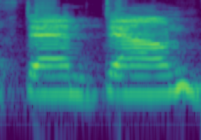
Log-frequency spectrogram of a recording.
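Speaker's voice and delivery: loud, flat, machine-like robotic monotone. Describing a machine that fires and moves toward you, repeat its very monotone instruction. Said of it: "a very monotone like instruction".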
